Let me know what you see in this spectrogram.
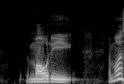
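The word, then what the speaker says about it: Māori: It's like Mouldy, but just use an R. Mouldy. Yeah. That's right, Mouldy. I get so nervous because I don't want to disrespect anyone, but I'm trying to say it properly. No disrespect. And I don't want to say Maori. Yeah. You know what I mean? Because I feel like that's not right.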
